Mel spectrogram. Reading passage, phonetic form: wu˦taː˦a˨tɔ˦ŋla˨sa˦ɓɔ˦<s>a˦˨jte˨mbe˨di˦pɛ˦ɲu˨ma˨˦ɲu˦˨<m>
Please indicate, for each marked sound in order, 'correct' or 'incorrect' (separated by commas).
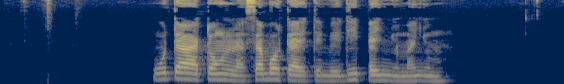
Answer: incorrect, correct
